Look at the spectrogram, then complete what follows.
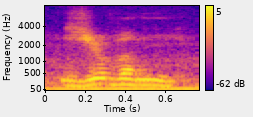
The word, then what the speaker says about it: Gilvani: Me tira uma dúvida, é Gilvani mesmo ou Gilvani? Gilvani. Gilvani Santos, PSTU. Perguntei isso porque alguns pronunciam Gilvani e outros pronunciam Gilvani. Como não tem acento, eu resolvi tirar a dúvida.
